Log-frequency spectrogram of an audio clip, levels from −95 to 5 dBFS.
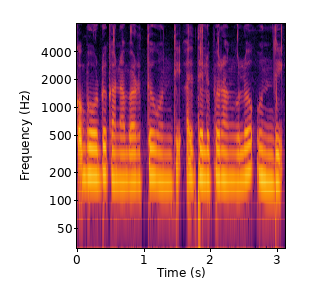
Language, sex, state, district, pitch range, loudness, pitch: Telugu, female, Telangana, Mahabubabad, 160-180 Hz, -17 LUFS, 170 Hz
